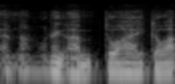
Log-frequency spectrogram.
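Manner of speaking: hushed soft voice.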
